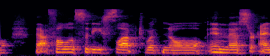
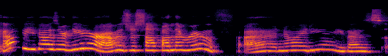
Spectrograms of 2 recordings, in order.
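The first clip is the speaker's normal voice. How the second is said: higher-pitched, lightly acted innocent excuse; feigning surprise; 9 semitones higher than usual. [name] telling his lie to the others, feigning surprise. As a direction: act mildly surprised to find them. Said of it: "say the same lie".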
